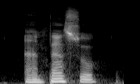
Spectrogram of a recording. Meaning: paintbrush
- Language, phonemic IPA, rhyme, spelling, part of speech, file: French, /pɛ̃.so/, -so, pinceau, noun, Fr-pinceau.ogg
